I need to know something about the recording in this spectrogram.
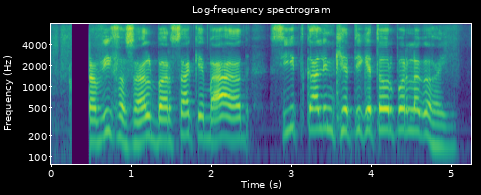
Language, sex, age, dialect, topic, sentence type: Magahi, male, 18-24, Central/Standard, banking, statement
